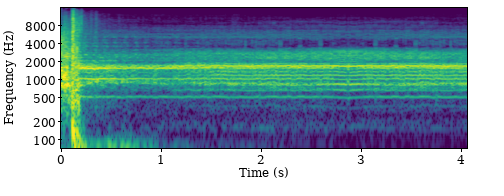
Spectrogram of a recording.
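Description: A short crash right at the start, then a steady held chord of several tones that does not change: a sustained musical sting in an animated film's soundtrack.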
